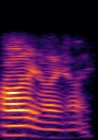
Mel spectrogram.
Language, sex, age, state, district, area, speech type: Goan Konkani, male, 18-30, Goa, Bardez, rural, conversation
